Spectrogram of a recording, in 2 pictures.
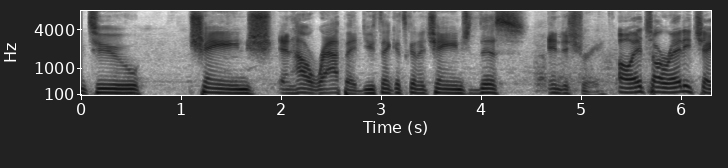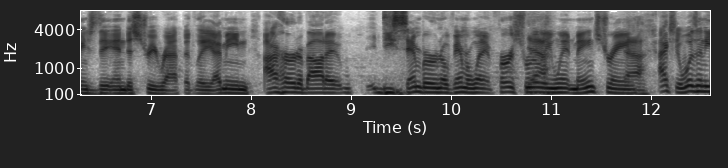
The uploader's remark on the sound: Live from UNLEASH America in the Workhuman booth.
